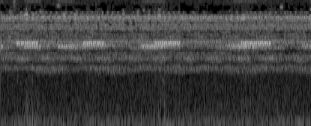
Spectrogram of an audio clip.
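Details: Crickets in a misty, foggy field: a dense high-pitched chorus with steady ringing trills, overlaid by brighter pulsed chirp bursts of about a third to half a second, recurring roughly once per second.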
